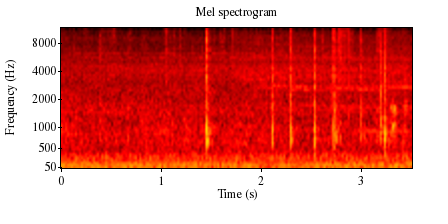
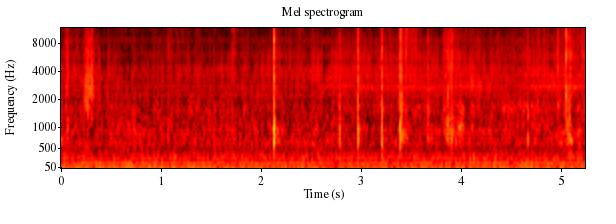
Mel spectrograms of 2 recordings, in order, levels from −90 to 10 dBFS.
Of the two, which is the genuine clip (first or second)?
first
